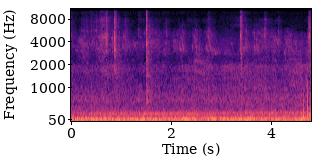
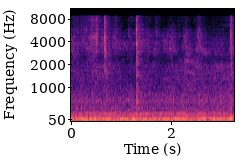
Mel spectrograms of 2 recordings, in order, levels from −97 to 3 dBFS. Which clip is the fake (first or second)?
second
